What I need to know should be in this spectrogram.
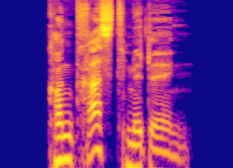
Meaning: dative plural of Kontrastmittel
- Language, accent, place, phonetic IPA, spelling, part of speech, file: German, Germany, Berlin, [kɔnˈtʁastˌmɪtl̩n], Kontrastmitteln, noun, De-Kontrastmitteln.ogg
